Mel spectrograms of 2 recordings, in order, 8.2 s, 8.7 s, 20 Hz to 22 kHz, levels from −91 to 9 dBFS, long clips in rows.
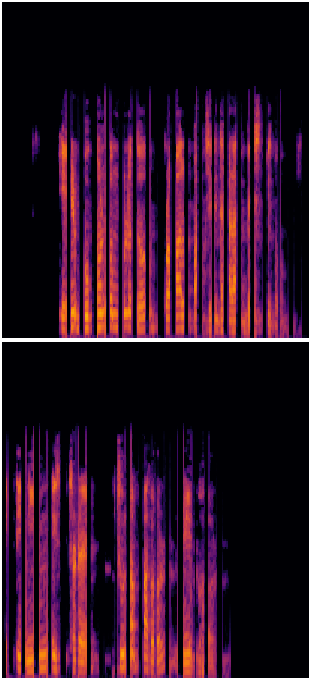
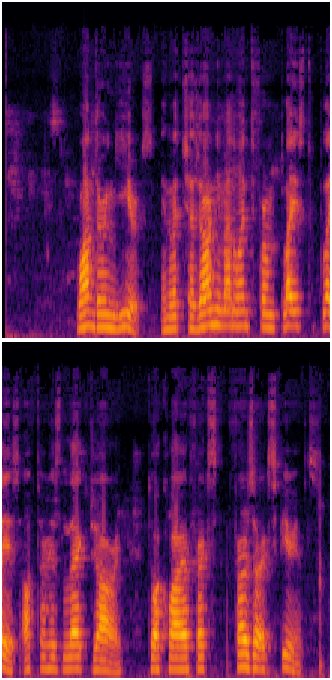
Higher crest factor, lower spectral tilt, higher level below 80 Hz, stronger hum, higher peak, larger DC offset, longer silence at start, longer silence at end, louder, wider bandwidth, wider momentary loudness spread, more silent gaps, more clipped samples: about the same, 20 dB vs 16 dB; about the same, -5.5 dB/octave vs -6.5 dB/octave; about the same, -52 dBFS vs -50 dBFS; neither; about the same, -2 dBFS vs 0 dBFS; neither; about the same, 0.75 s vs 0.7 s; first, 1.25 s vs 0.1 s; second, -19 LUFS vs -16 LUFS; second, 7.6 kHz vs 15 kHz; about the same, 13 LU vs 11 LU; first, 5.93-5.97 s vs none; neither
